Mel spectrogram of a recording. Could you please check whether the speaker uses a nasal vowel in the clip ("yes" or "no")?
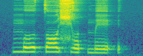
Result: no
